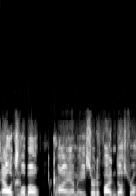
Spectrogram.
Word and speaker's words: LeBeau: appreciate that yep you said it right Alex leau I am a certified industrial hygienist I'm also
